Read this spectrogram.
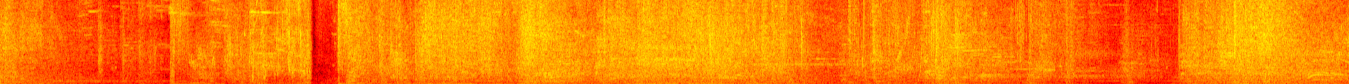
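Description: Magic spells whoosh, crackle and burst in a fast battle.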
